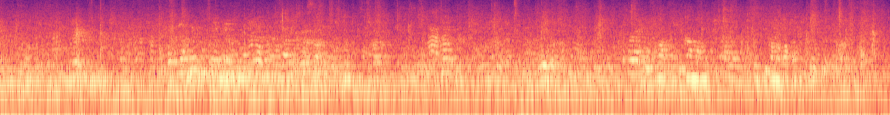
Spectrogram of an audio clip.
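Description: A crowd of men, women and children chatter nearby outdoors.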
